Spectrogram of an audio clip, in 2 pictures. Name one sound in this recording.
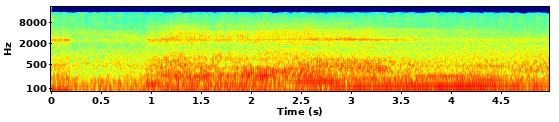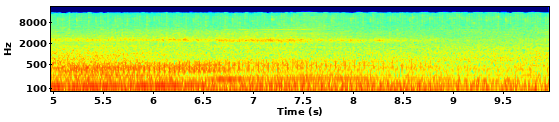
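A truck engine rumbles loudly as it pulls away and drives off.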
